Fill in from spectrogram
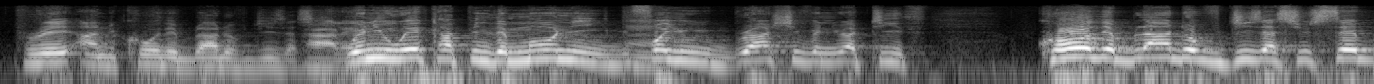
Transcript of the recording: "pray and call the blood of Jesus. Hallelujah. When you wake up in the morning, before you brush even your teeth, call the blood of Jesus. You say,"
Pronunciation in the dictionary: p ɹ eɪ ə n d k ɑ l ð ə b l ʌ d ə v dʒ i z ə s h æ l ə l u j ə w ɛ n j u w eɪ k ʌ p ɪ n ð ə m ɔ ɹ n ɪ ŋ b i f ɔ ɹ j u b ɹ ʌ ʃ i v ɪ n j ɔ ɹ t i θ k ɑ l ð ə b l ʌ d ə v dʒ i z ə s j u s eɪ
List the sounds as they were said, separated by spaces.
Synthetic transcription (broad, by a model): p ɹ eɪ ə n d k ɑ l ð ə b l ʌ d ə v dʒ i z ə s w ɛ n j u w eɪ k ʌ p ɪ n ð ə m ɔ ɹ n ɪ ŋ b i f ɔ ɹ j u b ɹ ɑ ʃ i v ɪ n j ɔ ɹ t i θ k ɑ l ð ə b l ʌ d ə v dʒ i z ə s j u s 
